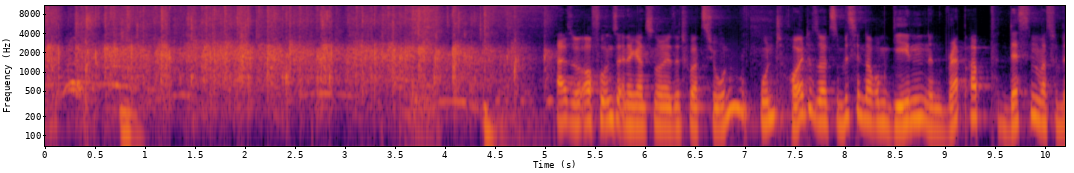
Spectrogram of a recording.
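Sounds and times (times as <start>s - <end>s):
live audience applause: 0.0s - 5.1s
speech: 0.8s - 1.0s, 5.1s - 10.1s.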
